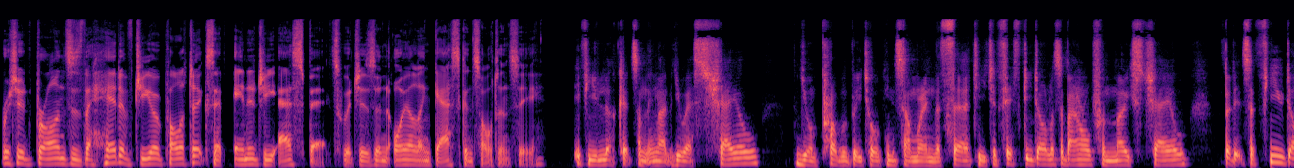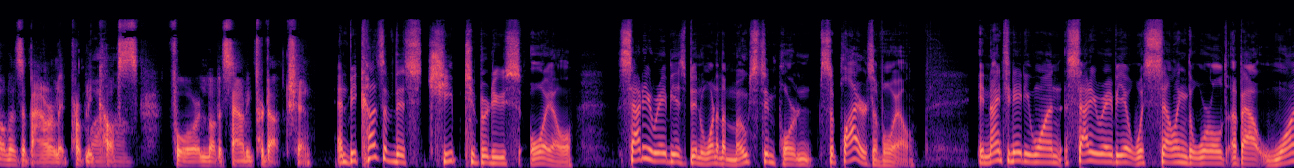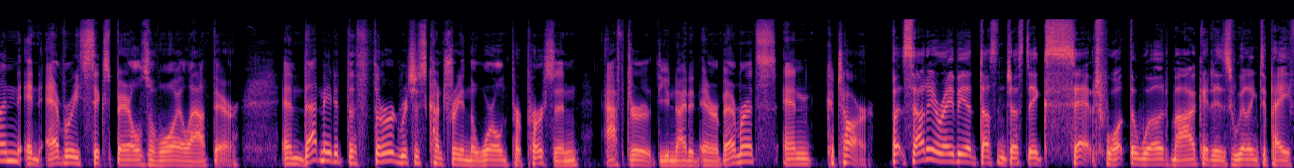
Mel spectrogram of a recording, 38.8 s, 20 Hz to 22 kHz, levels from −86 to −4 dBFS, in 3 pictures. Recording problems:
squashed, flat; heavily

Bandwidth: 13.5 kHz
